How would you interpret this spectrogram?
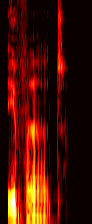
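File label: "evert", British English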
